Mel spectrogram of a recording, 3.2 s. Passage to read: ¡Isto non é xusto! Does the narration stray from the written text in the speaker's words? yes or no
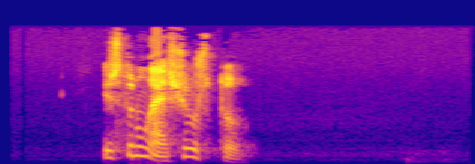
no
